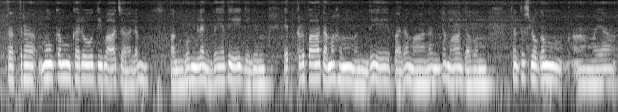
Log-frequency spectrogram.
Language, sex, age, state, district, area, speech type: Sanskrit, female, 45-60, Kerala, Thiruvananthapuram, urban, spontaneous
